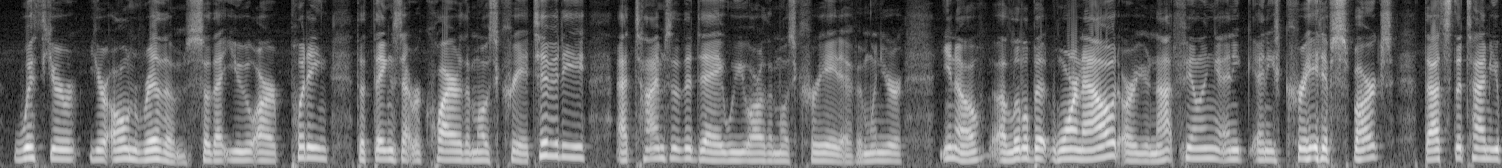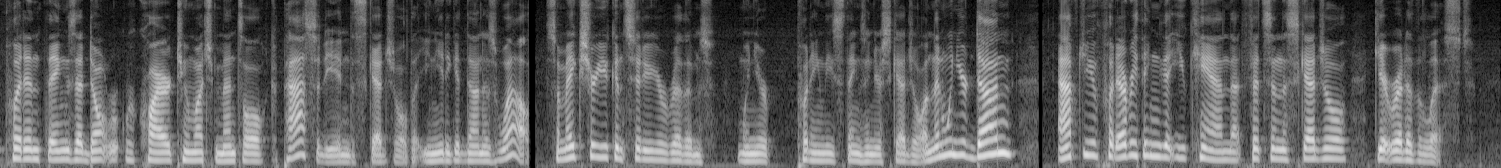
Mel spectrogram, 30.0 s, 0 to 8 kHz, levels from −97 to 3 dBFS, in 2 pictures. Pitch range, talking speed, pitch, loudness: 140-180 Hz, 220 wpm, 160 Hz, -17 LUFS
